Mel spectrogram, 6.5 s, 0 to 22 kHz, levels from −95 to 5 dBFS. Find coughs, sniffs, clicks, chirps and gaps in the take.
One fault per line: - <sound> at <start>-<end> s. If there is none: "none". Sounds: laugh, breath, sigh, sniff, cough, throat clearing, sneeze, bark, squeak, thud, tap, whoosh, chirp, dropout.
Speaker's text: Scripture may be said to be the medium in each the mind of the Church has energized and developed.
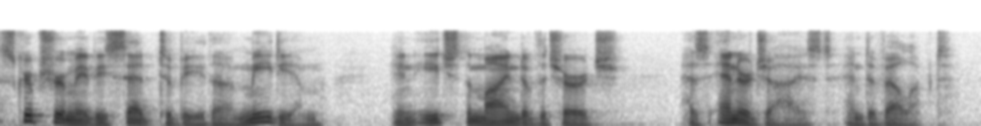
none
